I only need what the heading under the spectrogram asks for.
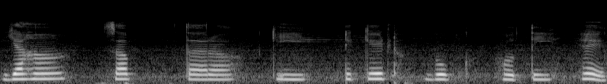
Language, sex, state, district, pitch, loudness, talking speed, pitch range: Hindi, female, Madhya Pradesh, Dhar, 235 Hz, -18 LUFS, 80 wpm, 225-250 Hz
